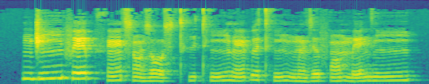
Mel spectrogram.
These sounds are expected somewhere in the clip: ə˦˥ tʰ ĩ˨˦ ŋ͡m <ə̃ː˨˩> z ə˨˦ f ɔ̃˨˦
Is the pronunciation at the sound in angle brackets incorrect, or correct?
incorrect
